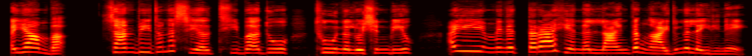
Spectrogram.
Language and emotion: Manipuri, angry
